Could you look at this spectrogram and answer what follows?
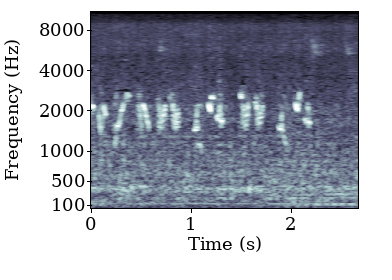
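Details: A female yellow-vented bulbul singing actively while crouching and pushing its tail gives a lively run of short, bubbly chattering notes, rapidly rising and falling, over a faint background hum.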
